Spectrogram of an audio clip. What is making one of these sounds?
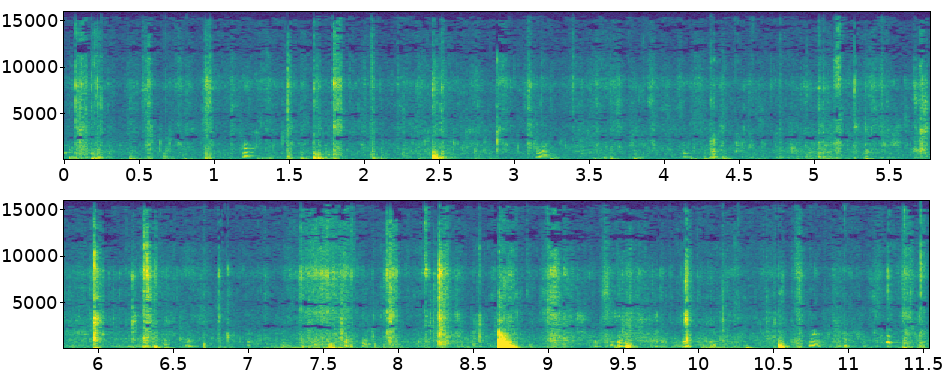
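Puppies' paws patter and scratch on a wooden floor.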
